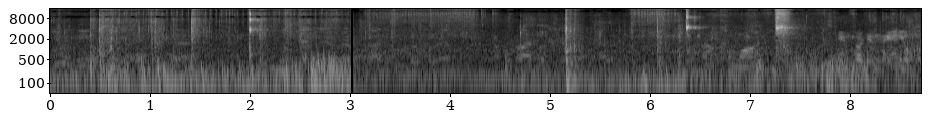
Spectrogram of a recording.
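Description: BMX bike tyres rolling on a concrete sidewalk during wheelie tricks, a steady low rumble broken by four sharp knocks as the wheels drop onto the pavement.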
